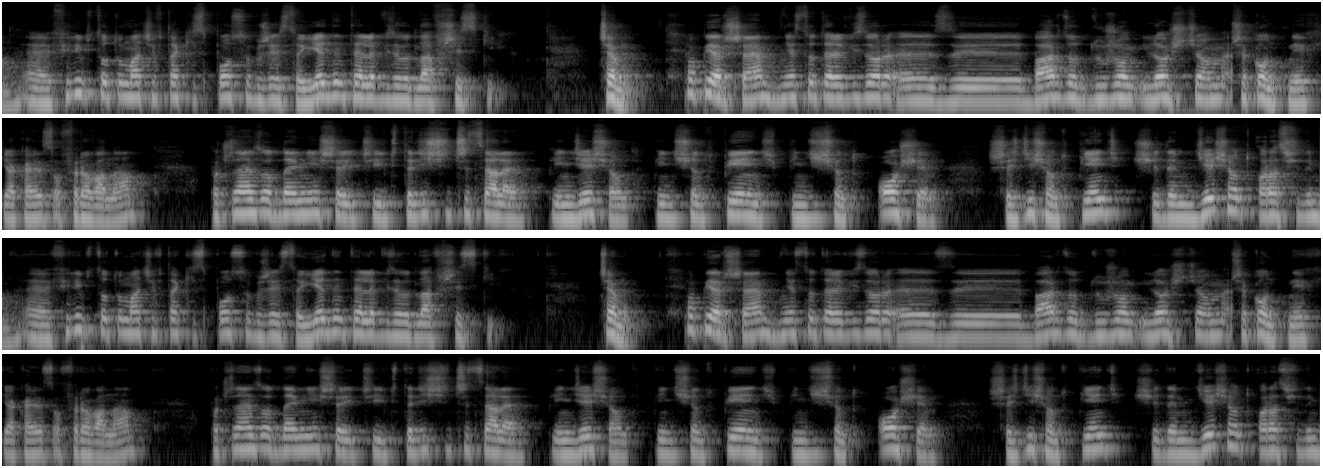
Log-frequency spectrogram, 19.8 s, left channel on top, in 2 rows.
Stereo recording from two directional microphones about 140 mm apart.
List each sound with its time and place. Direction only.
0.2 s speech: 30° right (ahead or behind); by 9.1 s 10° right (ahead or behind)
9.2 s speech: 35° right (ahead or behind)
